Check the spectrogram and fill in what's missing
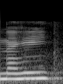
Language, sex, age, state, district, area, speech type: Hindi, female, 30-45, Uttar Pradesh, Azamgarh, rural, read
